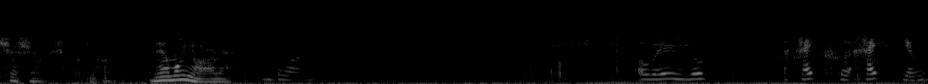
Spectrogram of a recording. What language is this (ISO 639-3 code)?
zho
